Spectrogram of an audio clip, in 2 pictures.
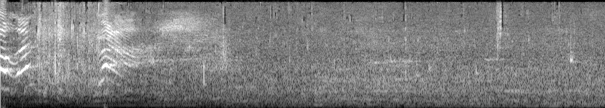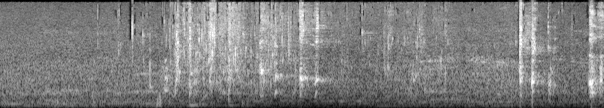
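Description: A child splashes while swimming, with bursts of water splatter and trickling, a cough and a voice close by, and outdoor ambience between the splashes.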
